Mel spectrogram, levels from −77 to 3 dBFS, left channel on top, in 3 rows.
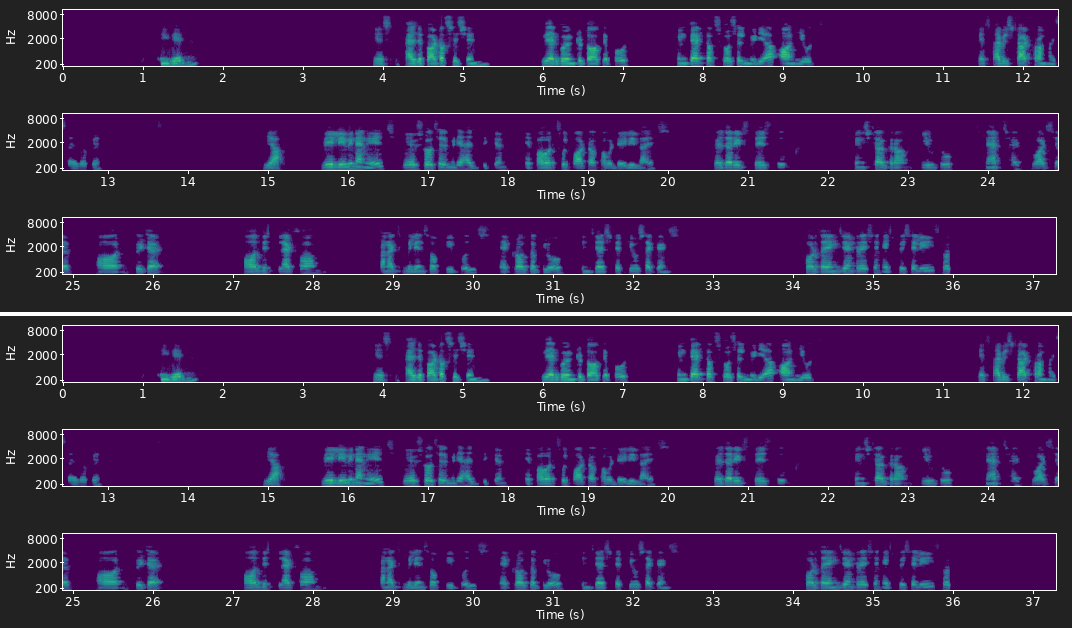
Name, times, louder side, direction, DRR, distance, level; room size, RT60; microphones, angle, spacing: voice 1, 1.2-1.7 3.9-5.3 6.0-7.1 7.7-9.4 11.4-12.9 14.9-15.2 15.7-20.0 20.6-21.5 22.3-23.6 24.0-25.0 25.3-26.1 27.1-28.1 28.8-32.6 34.2-36.0, left 1 dB, 20° left, 2.1 m, -31 dB
open air
head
